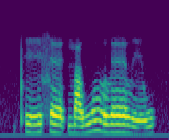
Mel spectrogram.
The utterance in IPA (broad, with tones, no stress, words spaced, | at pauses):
pʰeː˩˧sɛː˧˩t̚ ma˩˧wʋɤː˥˨ lɛː˧ʋeː˩˧w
